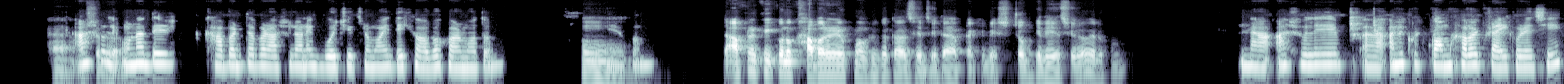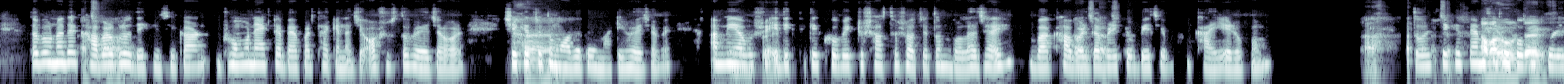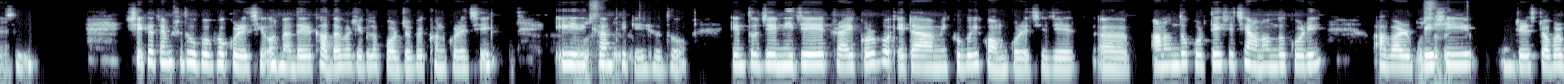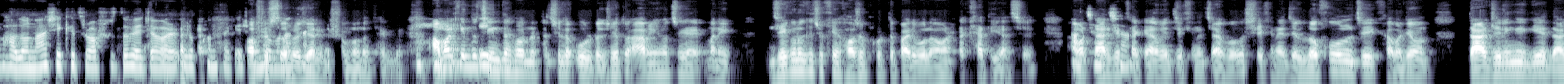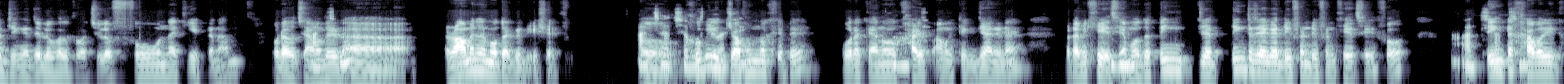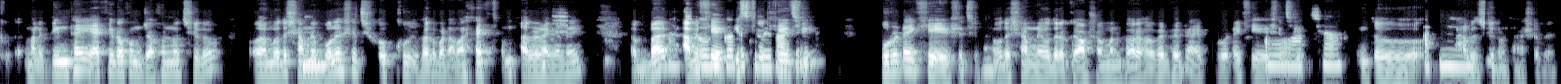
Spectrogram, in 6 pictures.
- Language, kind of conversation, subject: Bengali, unstructured, ছুটি কাটানোর জন্য আপনার প্রিয় গন্তব্য কোথায়?
- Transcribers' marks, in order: drawn out: "হুম"; tapping; drawn out: "আচ্ছা"; chuckle; chuckle; laughing while speaking: "আচ্ছা"; chuckle; other background noise; laughing while speaking: "ওনাদের খাদ্যাভ্যাস এগুলো পর্যবেক্ষণ করেছি"; other noise; chuckle; in English: "target"; "লোকাল" said as "লোকোল"; in English: "Ramen"; in English: "Dish"; chuckle; laughing while speaking: "আমার একদম ভালো লাগে নাই"; chuckle; "স্টিল" said as "ইস্টিল"; drawn out: "কিন্তু"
